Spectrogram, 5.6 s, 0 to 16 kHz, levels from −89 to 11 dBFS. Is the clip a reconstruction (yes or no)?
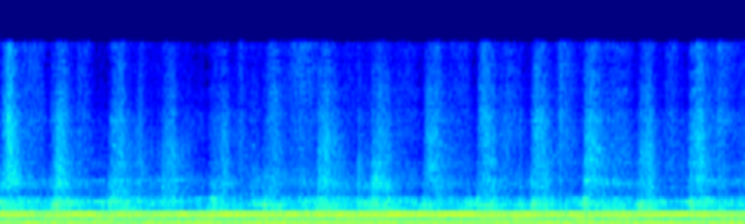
yes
